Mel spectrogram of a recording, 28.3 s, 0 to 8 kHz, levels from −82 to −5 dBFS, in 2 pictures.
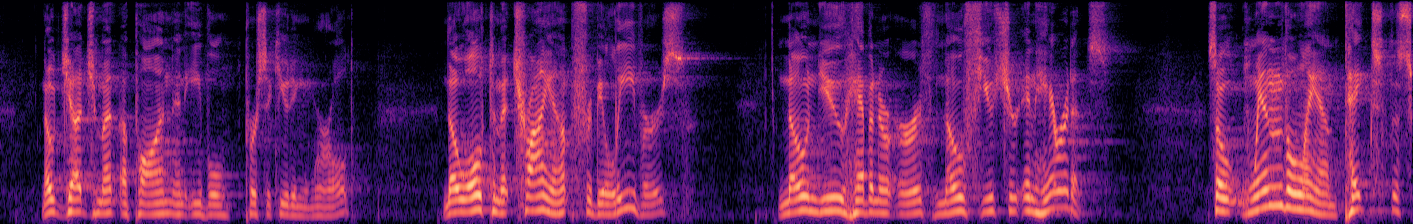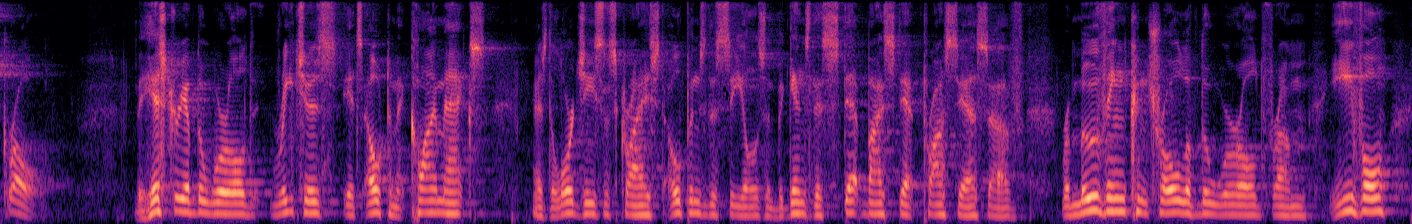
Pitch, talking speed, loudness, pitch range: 150 Hz, 125 wpm, -23 LUFS, 130-170 Hz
